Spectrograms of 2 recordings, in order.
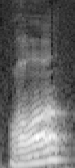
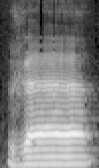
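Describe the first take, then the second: First: The letter is heavy, with sound rising upward. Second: The letter is light, with sound going downward. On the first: "Sound is going upwards" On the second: "sound is going downwards"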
